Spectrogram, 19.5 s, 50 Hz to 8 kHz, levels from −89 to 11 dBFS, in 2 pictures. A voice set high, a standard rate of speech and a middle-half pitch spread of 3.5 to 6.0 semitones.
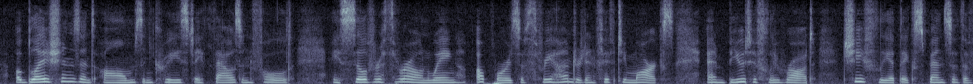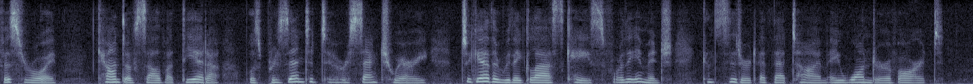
No: high, 230 Hz; average, 160 wpm; average, 3.1 semitones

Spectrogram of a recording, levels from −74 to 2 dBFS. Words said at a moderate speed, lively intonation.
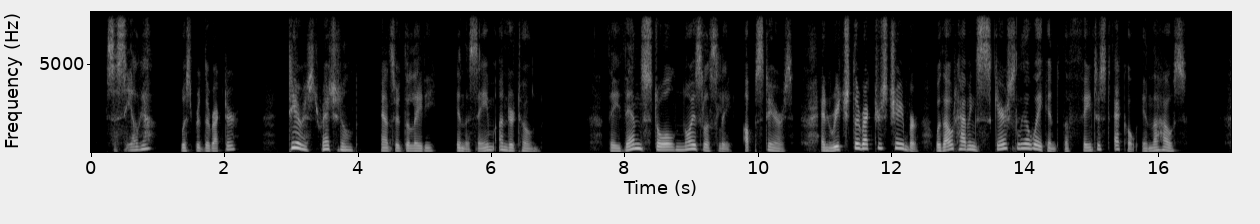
No: slow, 125 wpm; wide, 6.9 semitones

